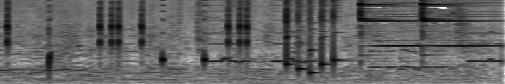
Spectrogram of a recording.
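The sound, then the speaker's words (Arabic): A phone notification chime from the Insurance Authority app: a run of bright, quick electronic pings in a playful pattern, ending on a longer sustained tone, clear over a faint background murmur. “واصلني اشعار من الهيئة، خلني أشوف شو الموضوع.”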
